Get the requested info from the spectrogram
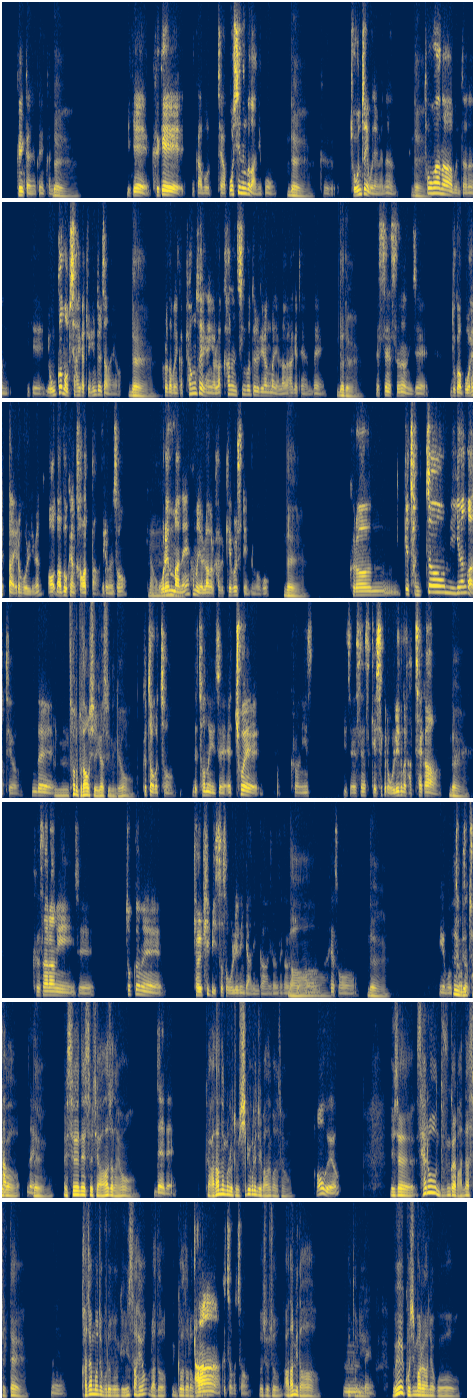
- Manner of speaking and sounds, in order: other background noise; tapping
- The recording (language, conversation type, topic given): Korean, unstructured, 돈과 행복은 어떤 관계가 있다고 생각하나요?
